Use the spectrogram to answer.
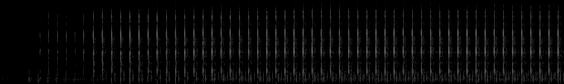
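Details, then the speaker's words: Rapid regular sharp clicking pulses, about 8–9 per second, from a radial shockwave therapy device applied to a sensitive area of the Achilles tendon; radial shockwave therapy device in operation. "So all we're going to do is keep the shock wave in the same position and we're just going to move it slightly, angle the head slightly, find another area that's sensitive and we're going to aim for that six out of 10 again."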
